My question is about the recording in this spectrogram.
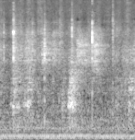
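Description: Faint rustle and soft clicks of a deck of tarot cards being shuffled in the hands, over a steady low hum.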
